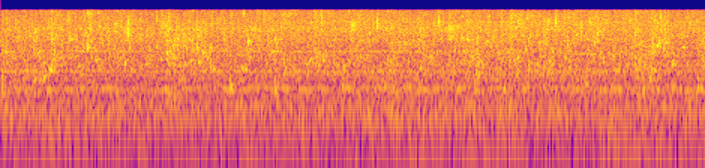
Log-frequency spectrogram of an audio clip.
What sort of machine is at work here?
pump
